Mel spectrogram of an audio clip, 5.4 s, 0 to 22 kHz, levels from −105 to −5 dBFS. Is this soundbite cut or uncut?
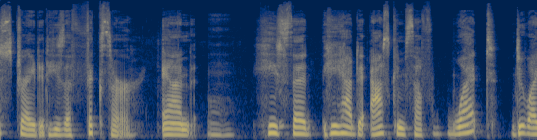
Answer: uncut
